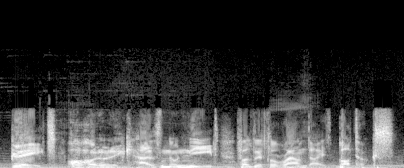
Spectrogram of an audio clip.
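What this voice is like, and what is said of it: Character voice, slightly Italian accent. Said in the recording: “I sound a little Italian there. ... God, accent ever.”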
